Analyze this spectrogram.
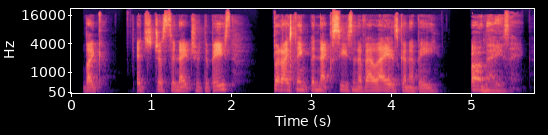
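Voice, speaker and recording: Her voice is very deep and low, with fairly even intonation. This woman moves at a fairly quick pace yet leaves long, frequent pauses. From Yorkshire, England. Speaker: podcast host. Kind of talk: casual chat.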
